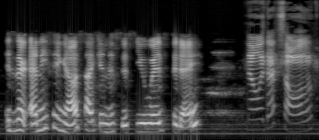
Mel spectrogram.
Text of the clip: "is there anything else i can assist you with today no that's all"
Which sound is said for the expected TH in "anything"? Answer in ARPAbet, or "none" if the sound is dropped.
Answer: TH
